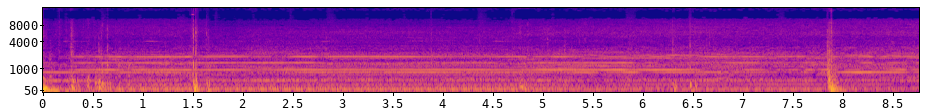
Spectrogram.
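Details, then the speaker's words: Car engine running cold with a steady high tone and a few sharp knocks. The owner says the noise has occurred for years, only when the engine is cold; the cause is unknown. "customer States my car's been making this noise for years but it only happens when the engine's cold I have no idea what could be causing this to be honest"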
